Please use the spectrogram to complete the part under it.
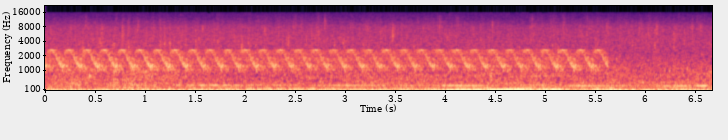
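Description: Tyres screech on pavement as a car drifts.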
